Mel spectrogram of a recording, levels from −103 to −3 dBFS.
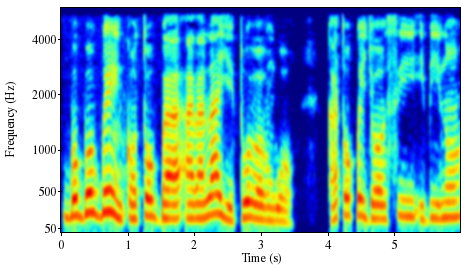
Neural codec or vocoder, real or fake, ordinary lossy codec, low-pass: none; real; MP3, 48 kbps; 5.4 kHz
